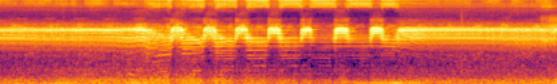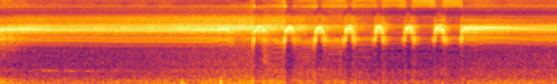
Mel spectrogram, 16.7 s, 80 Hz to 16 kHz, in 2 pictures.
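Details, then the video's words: Cicada song recorded on a Galaxy S24 Ultra phone: a continuous shrill, high buzzing drone with two runs of rhythmic pulsing, about two pulses per second, near the start and again toward the end. "매미 울음"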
